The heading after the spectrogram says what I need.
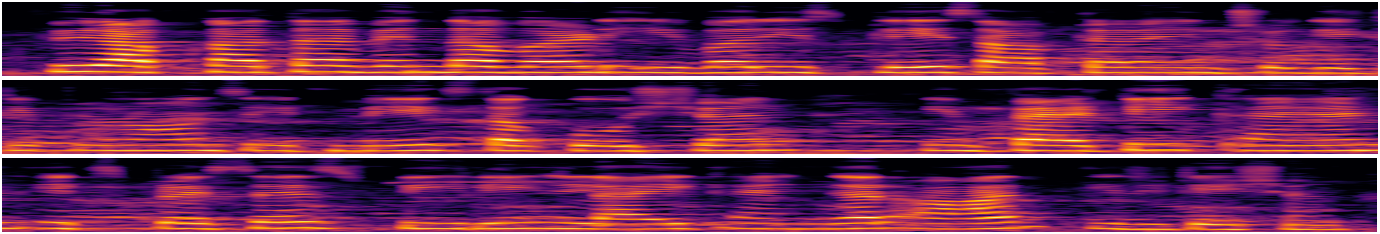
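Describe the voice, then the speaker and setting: A female school teacher gives a grammar lesson, reading definitions slowly word by word and then explaining them quickly. Her voice is fairly high-pitched, and the audio quality is poor.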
